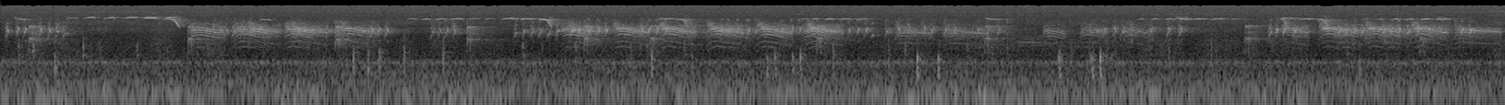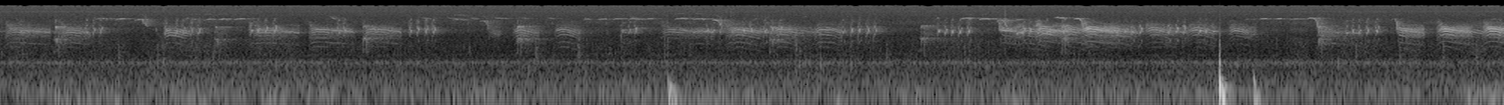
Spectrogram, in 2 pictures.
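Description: Birds twittering with high, thin, rapid calls almost without a break. Two low thumps come through, one about two-thirds of the way in and a louder one near the end.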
